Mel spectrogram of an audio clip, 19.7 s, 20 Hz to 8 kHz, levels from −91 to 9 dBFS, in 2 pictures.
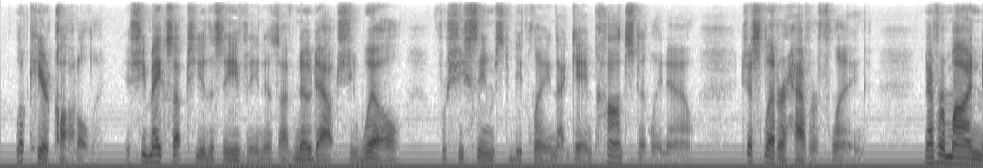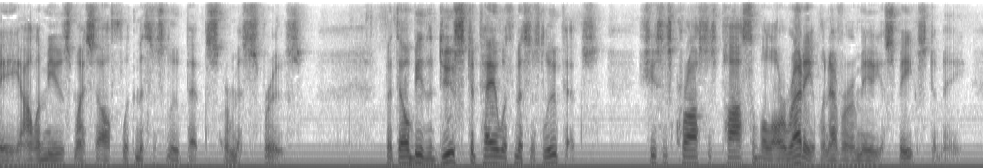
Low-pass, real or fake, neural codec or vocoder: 7.2 kHz; real; none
